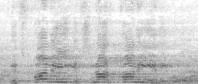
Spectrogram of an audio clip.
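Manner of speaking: wife losing patience; exasperated shout. Retold or imitated. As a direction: yell from the kitchen fed up. Wife yelling from kitchen.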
